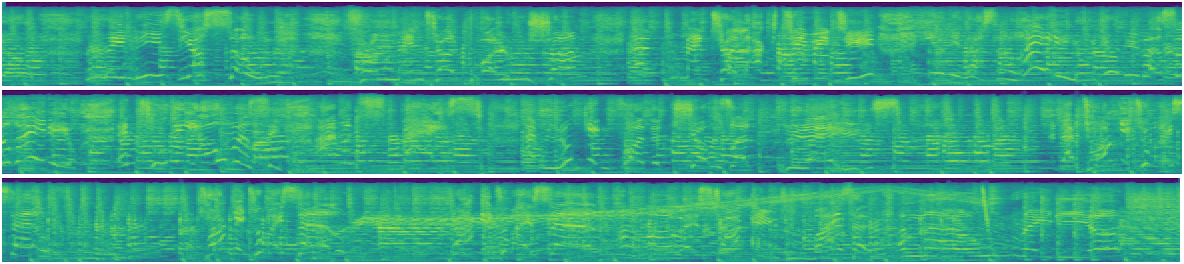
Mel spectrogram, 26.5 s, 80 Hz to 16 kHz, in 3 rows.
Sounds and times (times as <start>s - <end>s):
Singing: 0.0s - 15.6s, 21.0s - 26.5s
Pop music: 0.0s - 26.5s.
